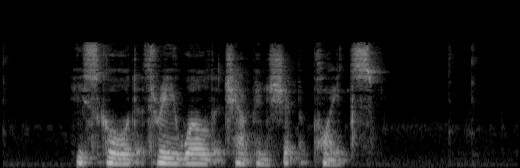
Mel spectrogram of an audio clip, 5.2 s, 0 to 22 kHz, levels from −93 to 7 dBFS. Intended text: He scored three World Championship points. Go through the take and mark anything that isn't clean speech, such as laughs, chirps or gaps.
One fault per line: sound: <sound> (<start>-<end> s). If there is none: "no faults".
no faults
